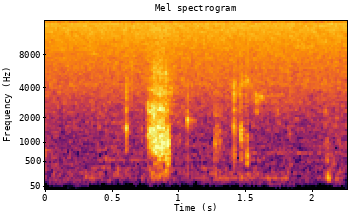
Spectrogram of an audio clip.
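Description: Faint footsteps and handling noise as the camera is carried, with a few small clicks and one louder rustle just before a second in.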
